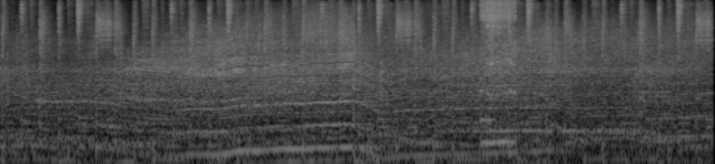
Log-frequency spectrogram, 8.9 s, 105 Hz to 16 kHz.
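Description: Porsche 962 race car engine in the racing game Project Motor Racing, a steady droning whine with rising and falling harmonics as gears change, tyre squeal and other cars mixed in, continuous throughout at moderate level.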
